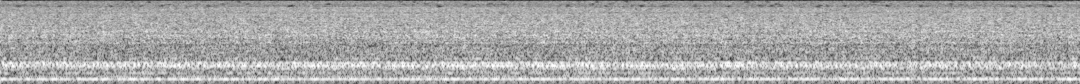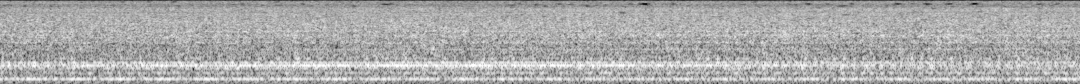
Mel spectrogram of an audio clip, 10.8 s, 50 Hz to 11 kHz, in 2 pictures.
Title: Hotpoint bed + bath final 1400rpm weird knocking noise at 1400rpm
